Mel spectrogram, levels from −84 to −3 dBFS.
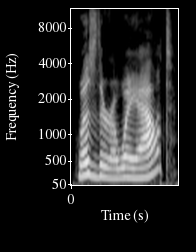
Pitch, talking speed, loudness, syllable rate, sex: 210 Hz, 210 wpm, -17 LUFS, 4.7 syllables/s, male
